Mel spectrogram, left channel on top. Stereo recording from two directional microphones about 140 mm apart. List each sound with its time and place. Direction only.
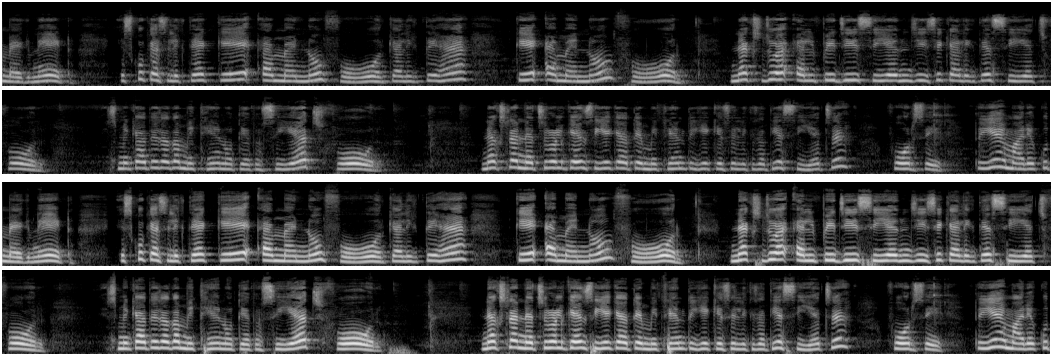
0.0 s a woman's voice: 45° right (ahead or behind)
15.3 s a woman's voice: 50° right (ahead or behind)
